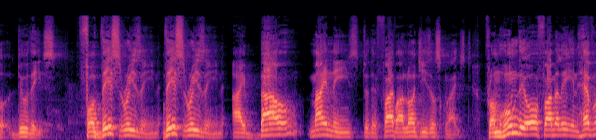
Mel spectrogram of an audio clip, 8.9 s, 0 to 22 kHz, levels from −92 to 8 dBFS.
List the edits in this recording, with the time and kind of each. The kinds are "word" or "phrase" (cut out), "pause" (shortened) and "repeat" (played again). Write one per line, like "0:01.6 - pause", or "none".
0:02.5 - repeat
0:04.6 - pause
0:05.9 - word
